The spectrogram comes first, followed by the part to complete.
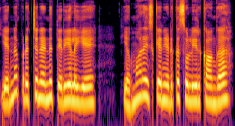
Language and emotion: Tamil, fearful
